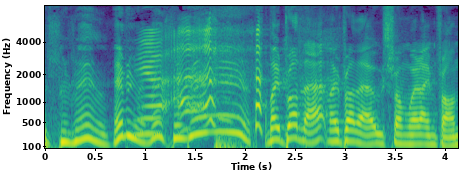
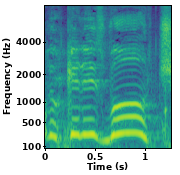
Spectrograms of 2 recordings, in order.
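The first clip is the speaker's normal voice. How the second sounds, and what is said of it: Thick Welsh accent impression. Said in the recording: “he's thicker accent because he's thicker”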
